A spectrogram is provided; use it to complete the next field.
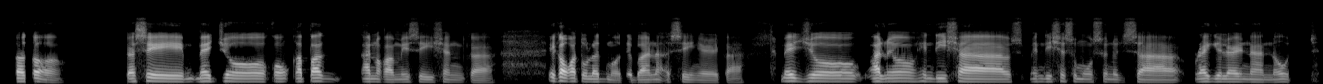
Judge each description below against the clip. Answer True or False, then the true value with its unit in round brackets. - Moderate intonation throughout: True (3.6 semitones)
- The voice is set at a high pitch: False (130 Hz)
